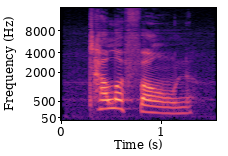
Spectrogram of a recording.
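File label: "telephone", English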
